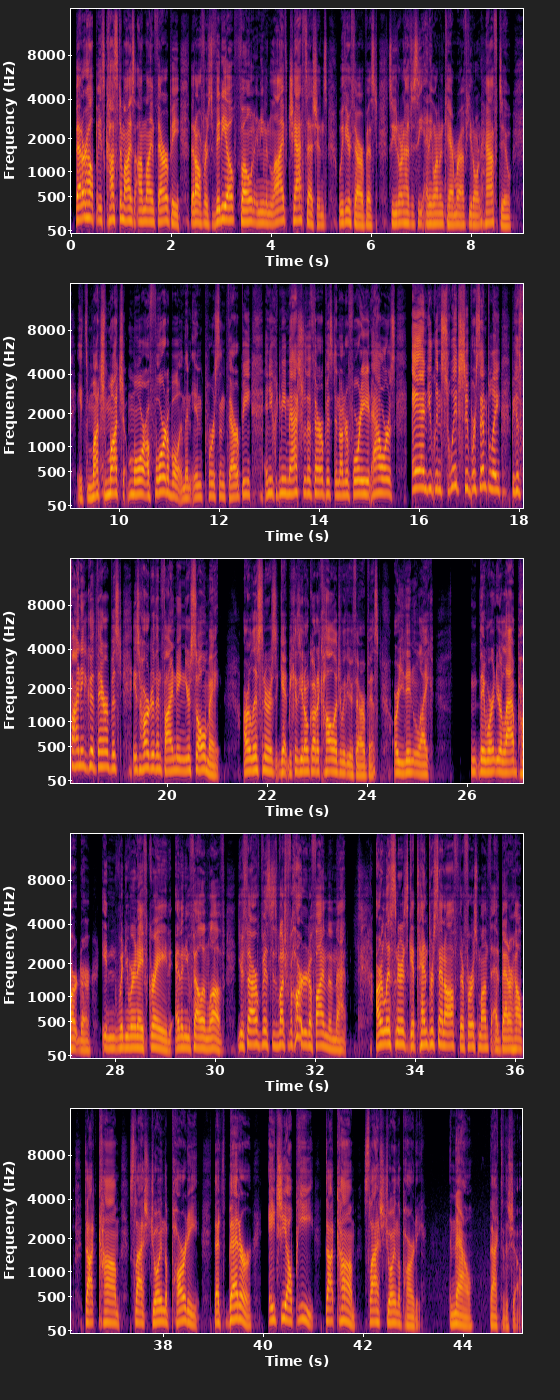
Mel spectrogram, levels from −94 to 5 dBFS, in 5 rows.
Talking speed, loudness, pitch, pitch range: 185 wpm, -18 LUFS, 150 Hz, 125-175 Hz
